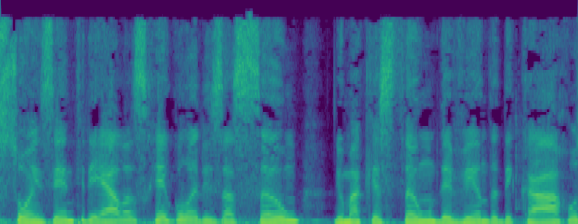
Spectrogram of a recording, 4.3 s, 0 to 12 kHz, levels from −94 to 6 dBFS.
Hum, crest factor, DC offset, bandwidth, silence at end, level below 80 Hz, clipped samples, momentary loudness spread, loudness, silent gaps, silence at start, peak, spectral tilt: none; 10 dB; under 0.1%; 11.5 kHz; 0 s; -44 dBFS; under 0.1%; 3 LU; -19 LUFS; none; 0 s; -8 dBFS; -5 dB/octave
